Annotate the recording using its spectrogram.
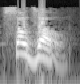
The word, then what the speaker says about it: sozo: Future passive indicative of the Greek word sozo. S-O-Z-O, long O.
